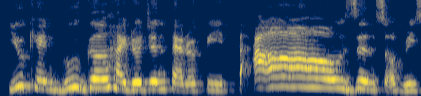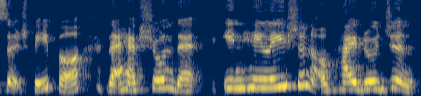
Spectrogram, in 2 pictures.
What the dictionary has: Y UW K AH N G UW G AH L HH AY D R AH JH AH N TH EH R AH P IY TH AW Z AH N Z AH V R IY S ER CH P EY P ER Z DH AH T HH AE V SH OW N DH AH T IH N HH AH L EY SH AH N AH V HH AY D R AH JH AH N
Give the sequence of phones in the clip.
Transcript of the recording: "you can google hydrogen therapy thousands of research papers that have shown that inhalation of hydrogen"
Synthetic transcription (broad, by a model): Y UW K AH N G UW G AH L HH AY D R AH JH AH N T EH R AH P IY T AW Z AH N S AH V R IY S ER CH P EY P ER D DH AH T HH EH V SH OW N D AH T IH N HH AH L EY SH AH N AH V HH AY D R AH JH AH N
